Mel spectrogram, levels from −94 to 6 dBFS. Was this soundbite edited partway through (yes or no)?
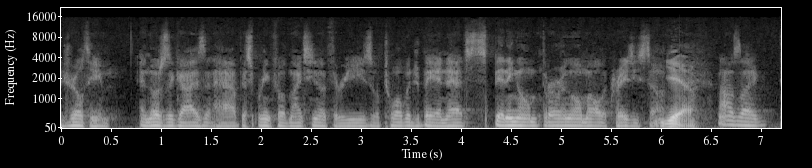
yes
